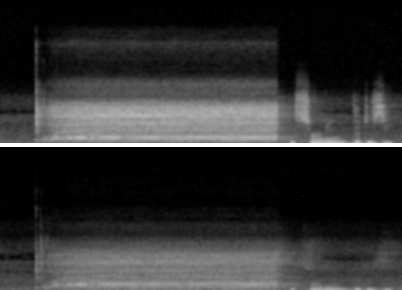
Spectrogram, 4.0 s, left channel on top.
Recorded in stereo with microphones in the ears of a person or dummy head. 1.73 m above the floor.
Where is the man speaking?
65° left (ahead or behind), 0.5 m.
